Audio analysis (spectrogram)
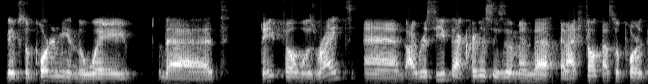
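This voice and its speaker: A young man from Mexico with a Mexican accent, earnestly giving a class presentation in a halting way over a video call. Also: mid-range voice, sharp tone, poor audio. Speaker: student presenter.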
